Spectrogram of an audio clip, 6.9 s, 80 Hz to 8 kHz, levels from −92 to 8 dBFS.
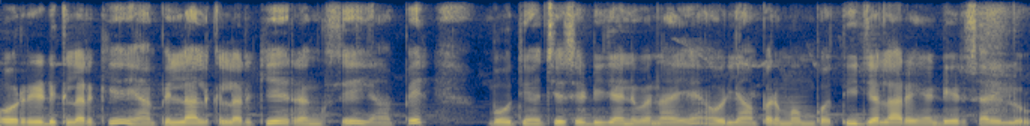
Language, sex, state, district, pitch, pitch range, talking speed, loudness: Maithili, male, Bihar, Madhepura, 120 Hz, 120-130 Hz, 245 wpm, -19 LUFS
